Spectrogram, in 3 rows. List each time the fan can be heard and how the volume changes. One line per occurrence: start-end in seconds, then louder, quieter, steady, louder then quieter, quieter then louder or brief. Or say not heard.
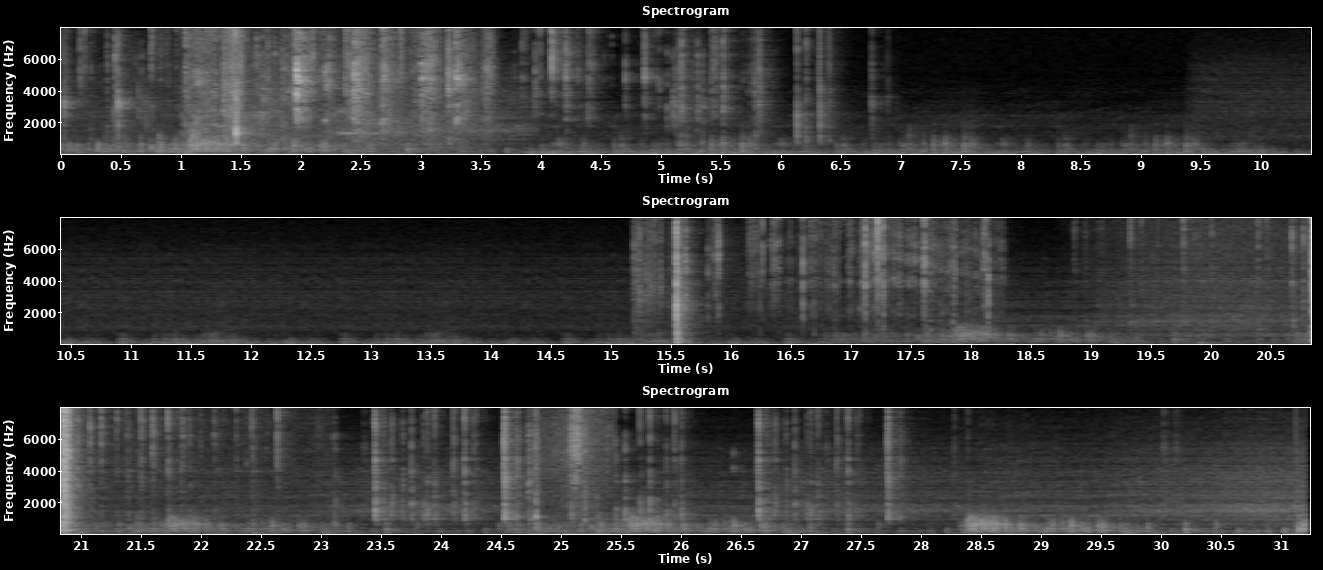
0.0-31.2 quieter then louder.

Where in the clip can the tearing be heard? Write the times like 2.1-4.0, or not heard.
not heard.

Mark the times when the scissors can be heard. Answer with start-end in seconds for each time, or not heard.
1.1-3.7, 15.8-18.3, 24.8-25.5.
